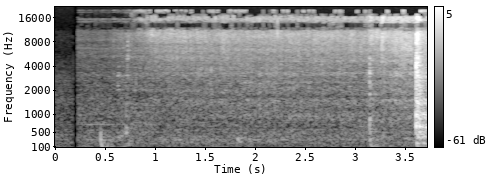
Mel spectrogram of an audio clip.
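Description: Prawns and ridge gourd fry in a pan with a soft, continuous sizzle and a few stirring clinks, ending in a sharper burst of sizzling.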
